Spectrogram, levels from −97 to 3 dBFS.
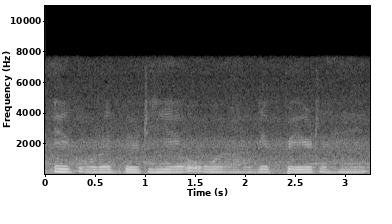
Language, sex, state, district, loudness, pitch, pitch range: Hindi, male, Bihar, Begusarai, -22 LUFS, 165 Hz, 160-170 Hz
